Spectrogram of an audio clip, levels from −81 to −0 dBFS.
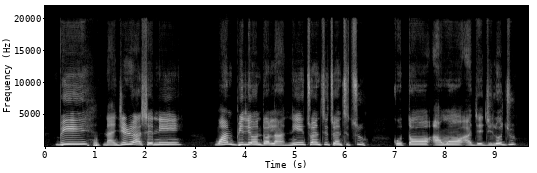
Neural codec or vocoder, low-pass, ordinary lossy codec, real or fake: autoencoder, 48 kHz, 128 numbers a frame, DAC-VAE, trained on Japanese speech; none; none; fake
